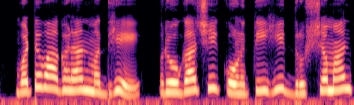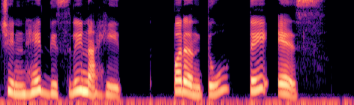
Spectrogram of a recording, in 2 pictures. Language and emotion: Marathi, neutral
